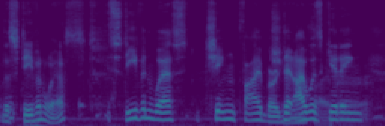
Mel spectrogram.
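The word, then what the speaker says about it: Qing: uh six skeins and it's ching with a q ching fiber thank you someone someone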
